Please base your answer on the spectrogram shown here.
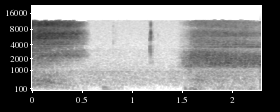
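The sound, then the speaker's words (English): A deep breath drawn in with a soft hiss, followed by a short pause and then a long, airy exhale as it is released. “take a deep breath and release it”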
